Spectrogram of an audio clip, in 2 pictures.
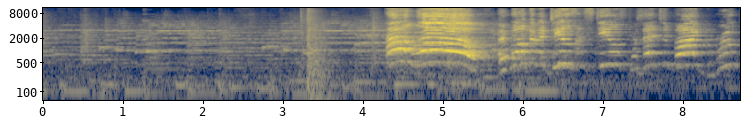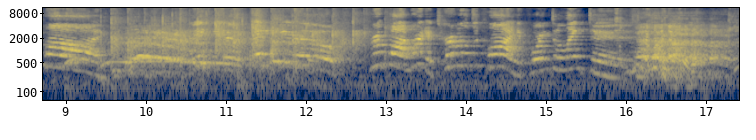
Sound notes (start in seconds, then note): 0.0 game show music plays; 9.3 audience Cheering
